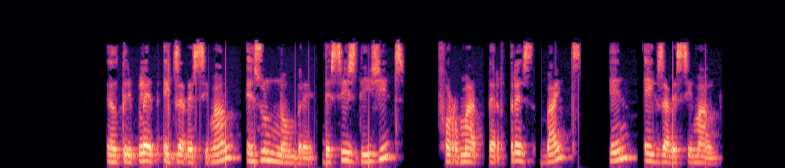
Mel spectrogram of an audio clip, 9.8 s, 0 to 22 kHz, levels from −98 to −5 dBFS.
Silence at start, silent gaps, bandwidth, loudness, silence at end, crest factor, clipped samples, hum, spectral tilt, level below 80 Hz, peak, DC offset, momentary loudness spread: 1.35 s; 3.02-3.07 s, 5.07-5.47 s, 6.07-6.11 s, 7.35-7.61 s, 7.98-8.03 s; 8.4 kHz; -17 LUFS; 0.85 s; 16 dB; under 0.1%; none; -3 dB/octave; -52 dBFS; -2 dBFS; under 0.1%; 9 LU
